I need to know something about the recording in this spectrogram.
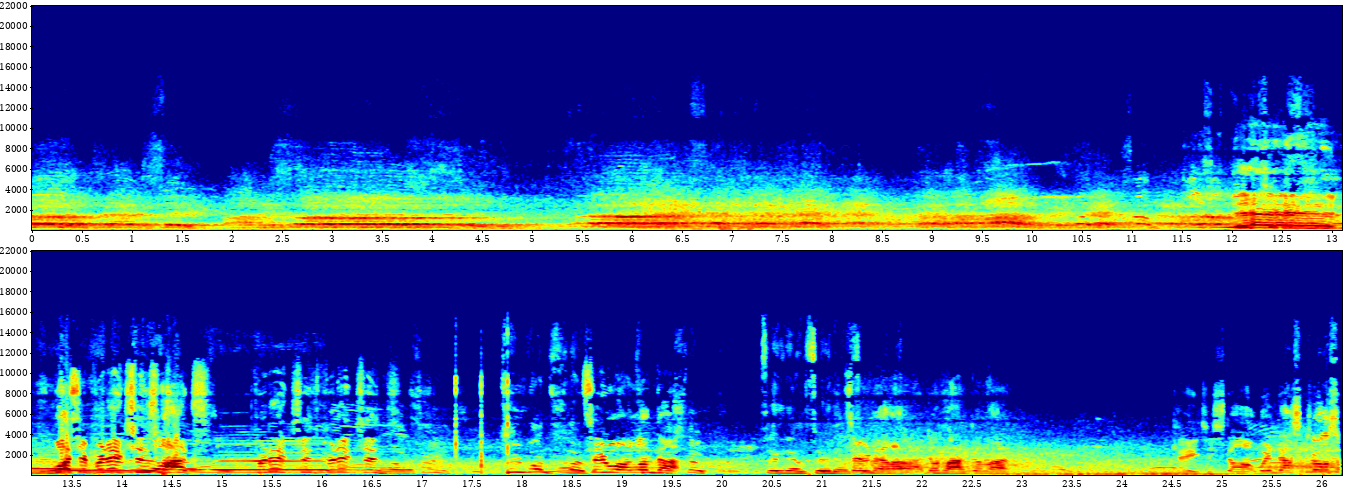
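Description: A large stadium crowd sings together loudly.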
